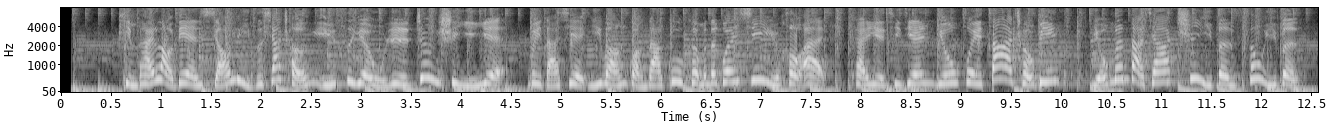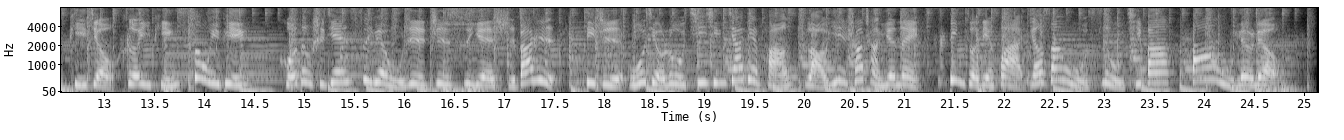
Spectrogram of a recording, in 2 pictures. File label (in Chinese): 促销, 国语女声配音; 小李子虾城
